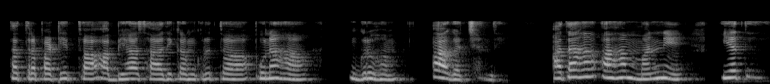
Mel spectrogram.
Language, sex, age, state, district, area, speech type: Sanskrit, female, 30-45, Telangana, Ranga Reddy, urban, spontaneous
